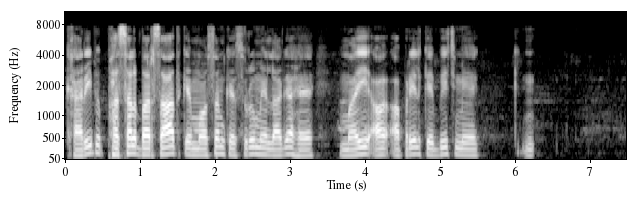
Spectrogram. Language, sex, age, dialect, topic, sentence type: Magahi, male, 56-60, Central/Standard, agriculture, statement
